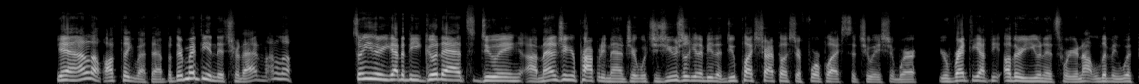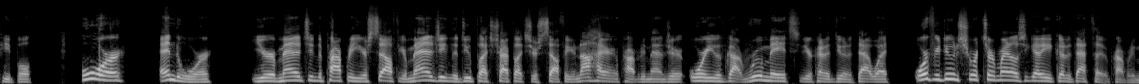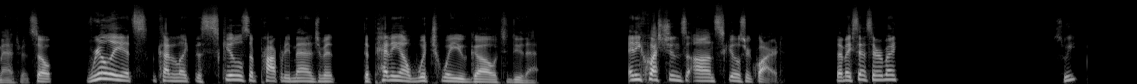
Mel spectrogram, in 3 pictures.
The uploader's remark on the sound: This was a live class recorded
